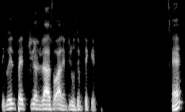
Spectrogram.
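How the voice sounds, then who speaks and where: A man's voice: mid-range voice, a little fast, darkish tone, breathy edge, no echo. A man hosting morning radio talk, ranting animatedly with lots of repeats and restarts in a studio. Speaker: radio host.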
